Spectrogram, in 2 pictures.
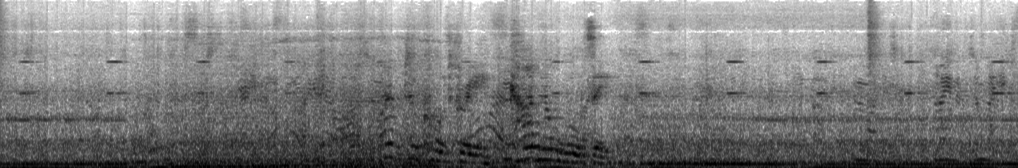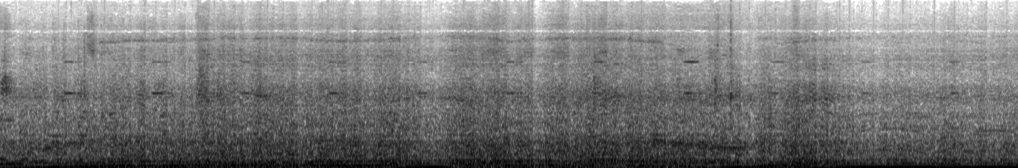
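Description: Bus tyres roll along the road with a rattling hum.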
